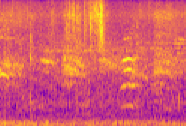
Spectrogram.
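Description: Faint bird calls over a steady low rumble.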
